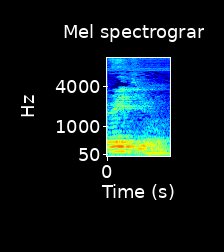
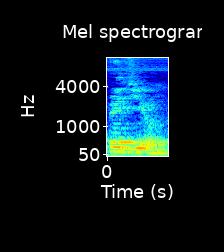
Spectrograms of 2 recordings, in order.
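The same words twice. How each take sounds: No difference in how they are said.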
